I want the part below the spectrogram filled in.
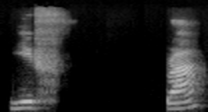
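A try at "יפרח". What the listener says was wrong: Yeah, Yifrach. Yifrach. You have to go at the end. Yifrach.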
